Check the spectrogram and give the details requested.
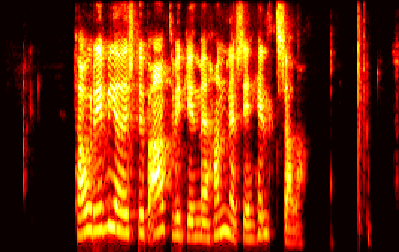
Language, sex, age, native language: Icelandic, female, 50-59, Icelandic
